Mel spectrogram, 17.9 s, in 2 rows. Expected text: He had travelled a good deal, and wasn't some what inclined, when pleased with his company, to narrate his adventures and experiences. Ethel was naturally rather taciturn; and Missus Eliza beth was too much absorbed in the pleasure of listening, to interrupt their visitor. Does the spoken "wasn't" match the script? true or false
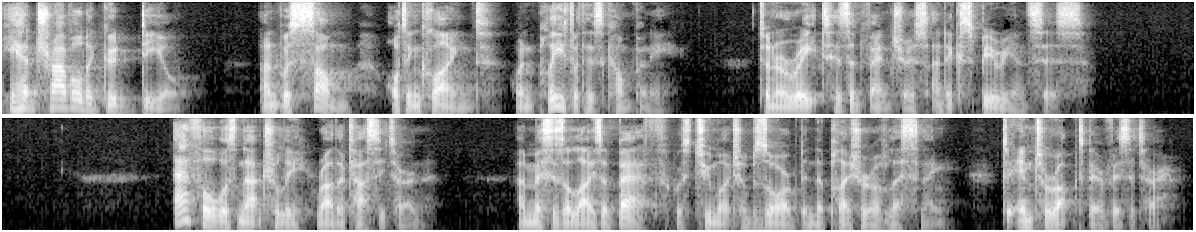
false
